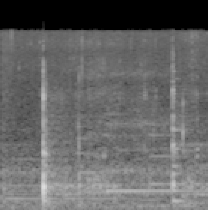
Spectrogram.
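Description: Wooden spoon stirring onions frying in oil in a pot, with a faint sizzle and two sharp knocks of the spoon against the pot, a loud one about half a second in and a lighter one near the end.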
